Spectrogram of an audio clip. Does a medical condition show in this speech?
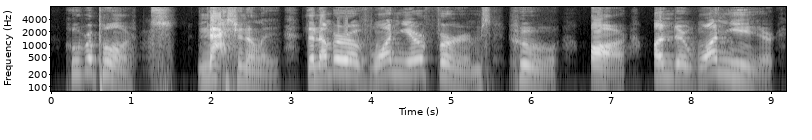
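Yes: cerebral palsy.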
